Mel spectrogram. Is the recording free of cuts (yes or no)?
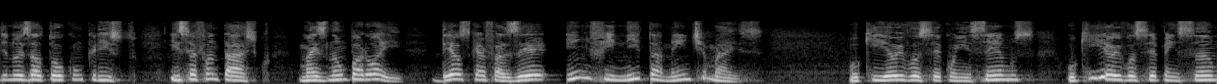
yes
